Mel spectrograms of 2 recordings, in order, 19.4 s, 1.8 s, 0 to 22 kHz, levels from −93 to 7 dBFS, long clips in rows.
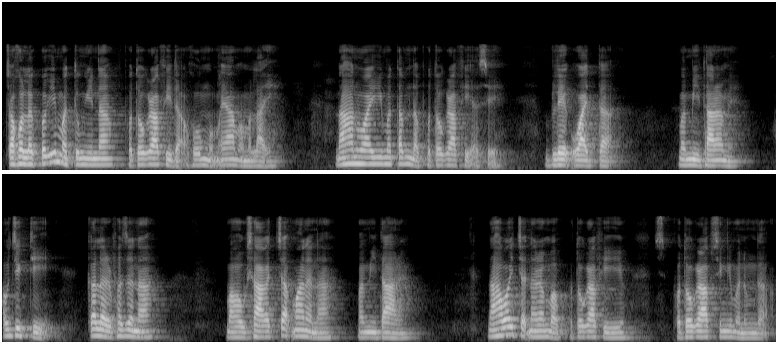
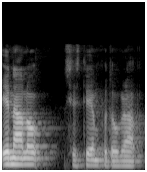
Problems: none marked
